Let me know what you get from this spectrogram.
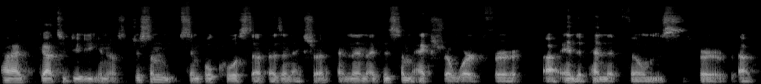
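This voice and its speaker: A man's voice: deep voice, level tone, moderate pace, gravelly, hardly any pauses, fairly bright tone, breathy edge, poor audio. A man in his thirties from Cuba, raised in Miami, talking earnestly as a guest on a podcast, with many fillers and restarts. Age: 30s. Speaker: guest, business owner. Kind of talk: casual podcast interview.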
